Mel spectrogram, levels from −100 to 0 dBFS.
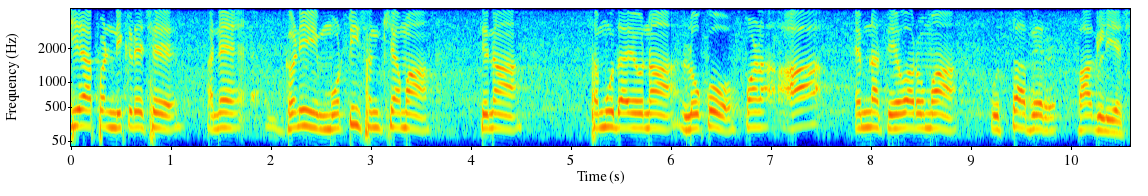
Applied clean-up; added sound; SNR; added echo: none; none; none; none.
